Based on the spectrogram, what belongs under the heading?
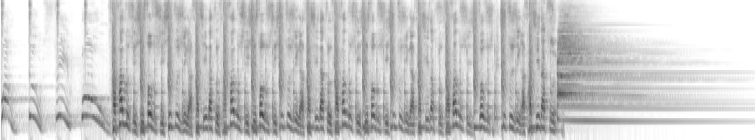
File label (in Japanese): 早口言葉リズム（中級編）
